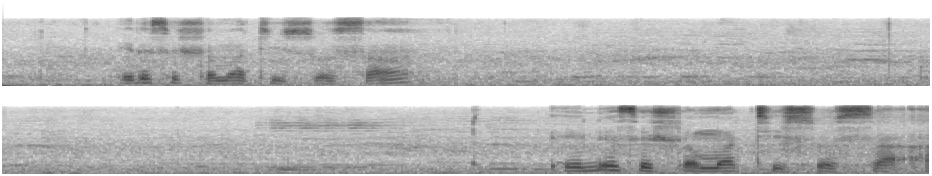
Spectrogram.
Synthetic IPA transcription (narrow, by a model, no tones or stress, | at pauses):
ɪlɪsɪɬɔmatʰʼisɔsa | ɪlɪsɪɬɔmatʰʼisɔsa̰ʔ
